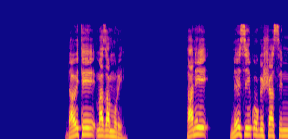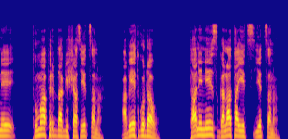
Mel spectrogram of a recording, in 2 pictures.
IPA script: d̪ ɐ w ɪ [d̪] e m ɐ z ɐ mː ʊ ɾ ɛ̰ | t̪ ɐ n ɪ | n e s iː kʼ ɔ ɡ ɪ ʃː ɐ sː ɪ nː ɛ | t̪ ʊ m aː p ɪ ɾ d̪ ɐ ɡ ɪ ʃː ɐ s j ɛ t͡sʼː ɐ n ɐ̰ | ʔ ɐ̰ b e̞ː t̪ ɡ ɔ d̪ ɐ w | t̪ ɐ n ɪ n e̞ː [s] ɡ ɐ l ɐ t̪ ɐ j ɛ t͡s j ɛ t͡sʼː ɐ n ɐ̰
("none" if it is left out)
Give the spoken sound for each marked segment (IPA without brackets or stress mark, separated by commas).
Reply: t̪, s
